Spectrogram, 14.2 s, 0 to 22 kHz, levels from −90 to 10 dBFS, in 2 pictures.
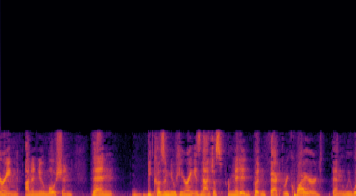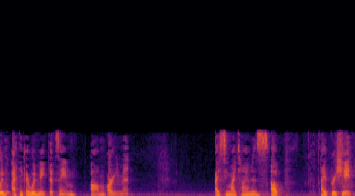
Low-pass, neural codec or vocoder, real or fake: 7.2 kHz; none; real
